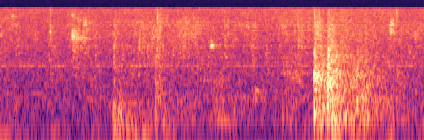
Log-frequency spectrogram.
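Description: People moving about on a stage, with faint footsteps and handling noises over a low steady room hum. One louder short sound comes about one and a half seconds in.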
